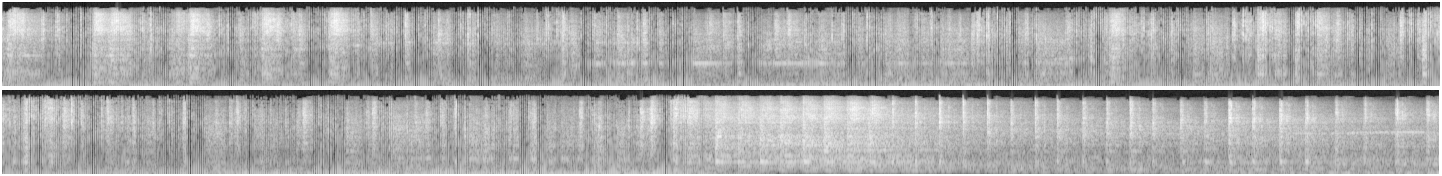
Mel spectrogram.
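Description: Live rock drum solo on a full drum kit: rapid strokes across drums and cymbals over a steady bass drum. About ten seconds in the bass drum drops out for a couple of seconds, then rapid strokes resume.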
